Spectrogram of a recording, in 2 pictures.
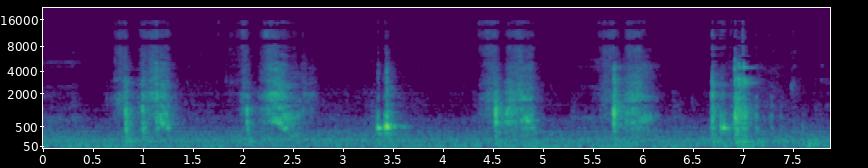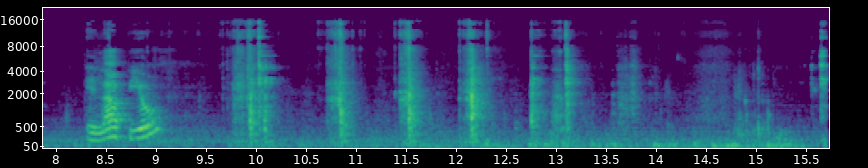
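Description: A knife chops on a wooden cutting board in quick taps.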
